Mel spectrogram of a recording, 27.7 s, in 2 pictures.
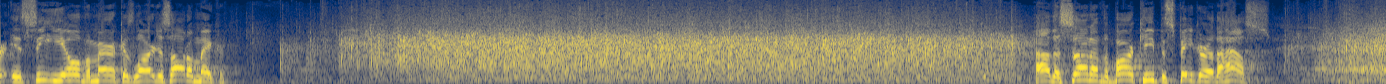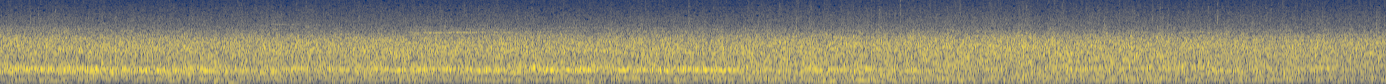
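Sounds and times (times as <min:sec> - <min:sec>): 
speech: 0:00.0 - 0:02.4, 0:10.4 - 0:13.2
loud applause from a large audience: 0:02.8 - 0:10.3, 0:12.8 - 0:27.7.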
